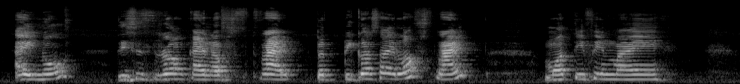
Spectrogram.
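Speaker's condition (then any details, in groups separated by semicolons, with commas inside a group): Cerebral palsy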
